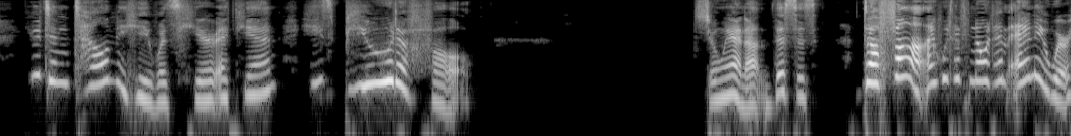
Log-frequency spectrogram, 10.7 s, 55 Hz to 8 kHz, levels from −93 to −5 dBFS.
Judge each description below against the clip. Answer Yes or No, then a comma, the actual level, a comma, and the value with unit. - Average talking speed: No, slow, 120 wpm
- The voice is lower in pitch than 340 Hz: No, very high, 360 Hz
